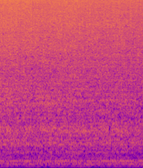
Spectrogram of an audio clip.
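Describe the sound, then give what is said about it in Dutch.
Sambal being fried in a pan with a generous splash of hot sunflower oil sizzles loudly, a dense, steady crackling hiss unbroken for the whole stretch, with no voices over it. “We zetten een pan met een flinke scheut olie op en gaan de sambal aanbakken.”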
